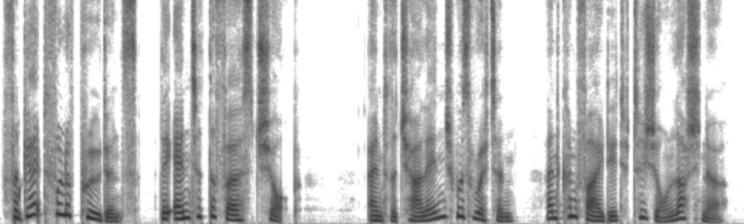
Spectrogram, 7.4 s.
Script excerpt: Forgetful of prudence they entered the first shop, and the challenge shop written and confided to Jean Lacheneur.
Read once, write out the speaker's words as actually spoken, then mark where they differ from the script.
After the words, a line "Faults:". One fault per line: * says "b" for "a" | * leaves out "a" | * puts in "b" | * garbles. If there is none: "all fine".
Forgetful of prudence they entered the first shop, and the challenge was written and confided to Jean Lacheneur.
Faults:
* says "was" for "shop"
